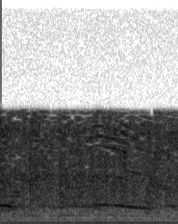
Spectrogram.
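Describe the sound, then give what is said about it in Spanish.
A church audience claps loudly and steadily for the Lamb of God, a dense, continuous wash of many hands with no pauses, and a faint cheer or shout rising briefly over it. “Dale un aplauso lo más fuerte que puedas al Cordero de Dios.”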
